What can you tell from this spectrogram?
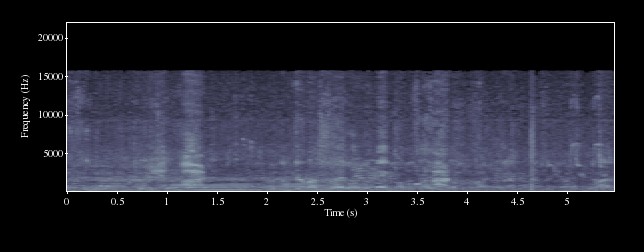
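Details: Friesian heifer calves, one of two, recorded 29/04/18: a steady, drawn-out moo lasting about two seconds, then people talking nearby over a busy outdoor background.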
